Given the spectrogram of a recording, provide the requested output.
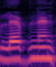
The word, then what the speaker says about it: lieutenant: बोलने में थोड़ा अलग होता है और जो इसका जो लिखा हुआ था वो ही अलग होता है, ठीक है।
